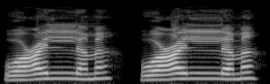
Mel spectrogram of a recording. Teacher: अब यहाँ पर क्या, आइन की आवाज़ को वाज़िया करना, लाम के ऊपर तशदीद आ रही है, मजबूती से जमा कर पढ़ेंगे और लाम को आपने मोटा नहीं करना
